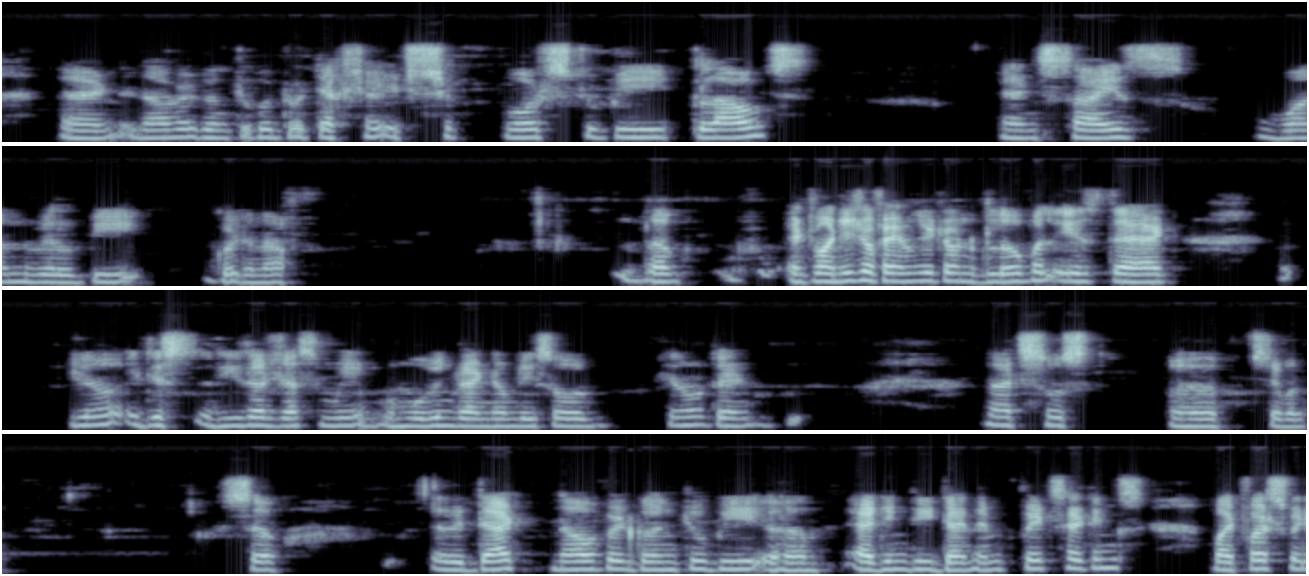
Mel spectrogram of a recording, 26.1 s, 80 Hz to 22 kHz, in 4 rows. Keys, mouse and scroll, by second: 1.9-4.0 drag, 4.0 scroll down 3, 5.1-8.0 drag, 10.9 g, 12.5 click, 16.1 click, 17.3-18.9 drag, 18.9-20.2 middle drag, 20.2 a, 22.2 click.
